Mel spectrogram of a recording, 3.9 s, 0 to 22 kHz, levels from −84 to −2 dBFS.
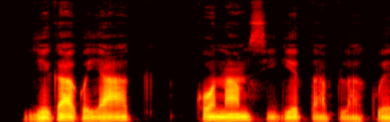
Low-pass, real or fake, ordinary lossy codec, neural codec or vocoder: none; fake; none; vocoder, 44.1 kHz, 128 mel bands every 256 samples, BigVGAN v2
